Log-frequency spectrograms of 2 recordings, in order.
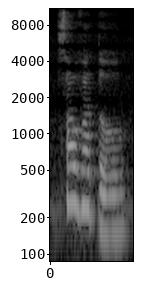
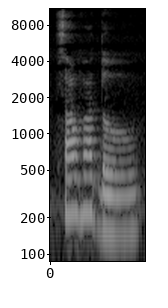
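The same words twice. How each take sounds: The two takes are said the same way.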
